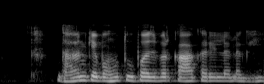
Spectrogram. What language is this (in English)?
Chhattisgarhi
